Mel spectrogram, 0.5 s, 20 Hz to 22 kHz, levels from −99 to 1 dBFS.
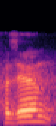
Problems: low volume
